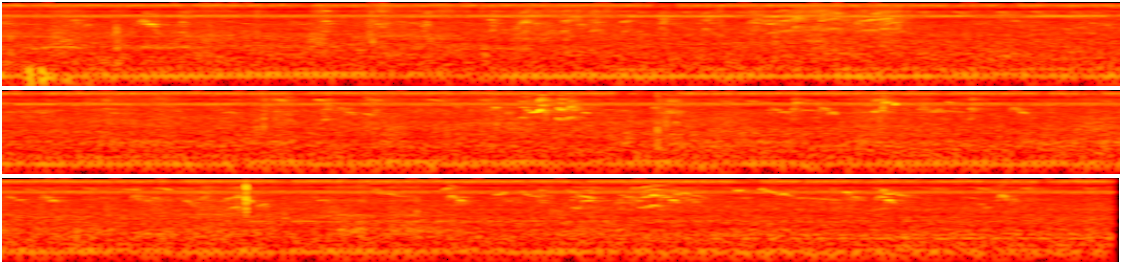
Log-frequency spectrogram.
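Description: Outdoor ambience: a steady high insect drone with scattered short bird chirps over a continuous low hum, and a couple of brief clicks.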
